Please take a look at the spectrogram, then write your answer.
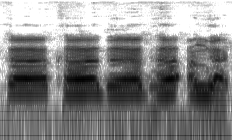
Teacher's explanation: आप अगर क का उच्चारण करेंगे क ख ग घ अंग, तो आप देखेंगे जो है आपका जो कंठ है उस पर बल पड़ रहा है। अगर आप कंठ को दबा देते हैं थोड़ा सा जो है, तो क ख ग घ का उच्चारण ठीक ढंग से नहीं होगा जो है। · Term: कंठ वर्ग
